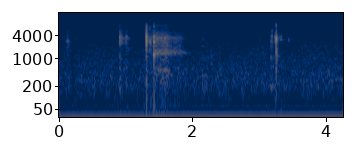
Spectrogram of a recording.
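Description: Near silence broken by a few faint computer mouse clicks: one about a second in, a quick pair just after it, and a single click past the three-second mark.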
